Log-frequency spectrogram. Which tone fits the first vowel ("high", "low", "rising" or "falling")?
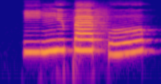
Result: low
